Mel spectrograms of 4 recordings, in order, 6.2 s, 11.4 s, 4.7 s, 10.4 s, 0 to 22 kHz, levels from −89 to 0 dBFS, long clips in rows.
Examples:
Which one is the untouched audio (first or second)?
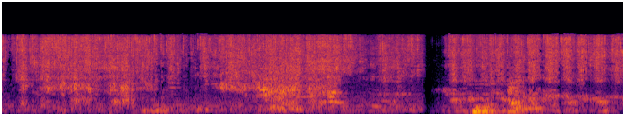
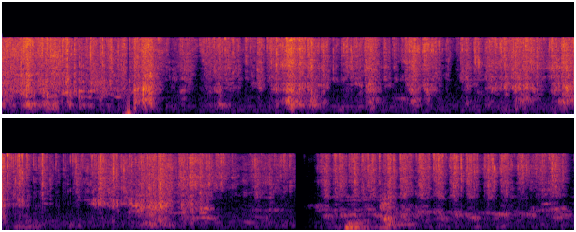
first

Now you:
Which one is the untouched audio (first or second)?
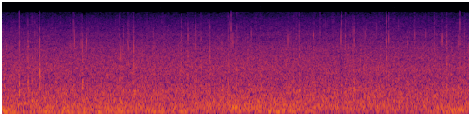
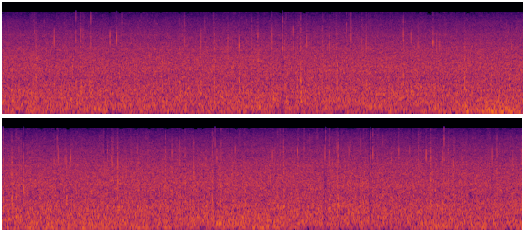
first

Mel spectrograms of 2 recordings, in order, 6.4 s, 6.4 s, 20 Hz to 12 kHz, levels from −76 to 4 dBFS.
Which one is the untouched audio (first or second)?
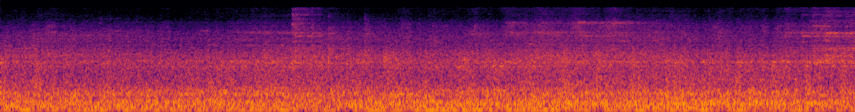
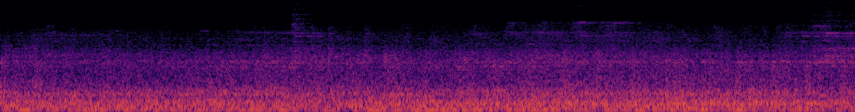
second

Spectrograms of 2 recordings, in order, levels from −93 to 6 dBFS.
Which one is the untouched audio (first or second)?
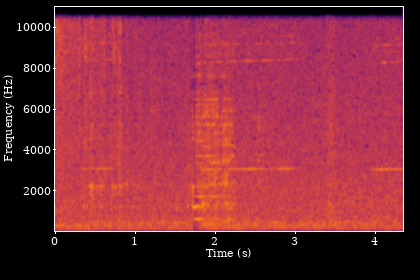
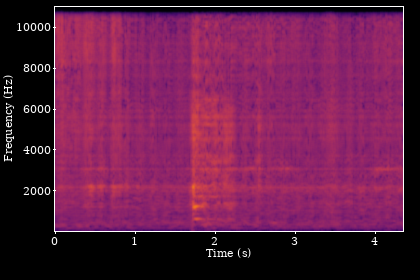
first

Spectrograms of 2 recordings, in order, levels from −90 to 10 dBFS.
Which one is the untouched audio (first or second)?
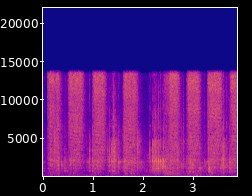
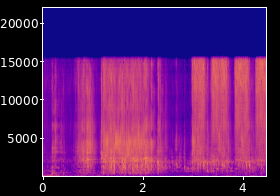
first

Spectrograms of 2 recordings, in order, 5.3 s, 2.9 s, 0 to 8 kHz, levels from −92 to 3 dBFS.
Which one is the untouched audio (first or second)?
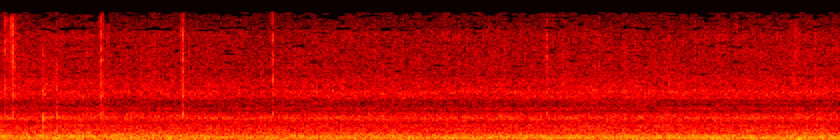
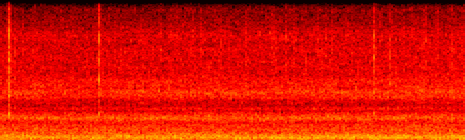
first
